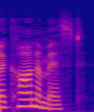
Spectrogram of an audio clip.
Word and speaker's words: economist: Dr Smith is an economist notice the stress on Economist this content word has new information so it is emphasized there are four syllables in Economist with the stress on the second syllable economist he just finished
